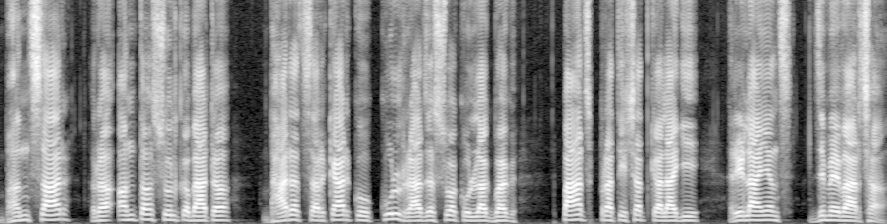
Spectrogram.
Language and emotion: Nepali, neutral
